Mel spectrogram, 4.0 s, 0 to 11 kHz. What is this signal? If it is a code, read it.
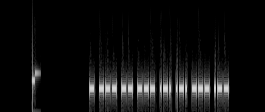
Morse code, heard as a keyed tone, about 48 wpm, 700 Hz. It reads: TOMORROW
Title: Sentences from Top 1100 Words - New Word Drill Alt - 50wpm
